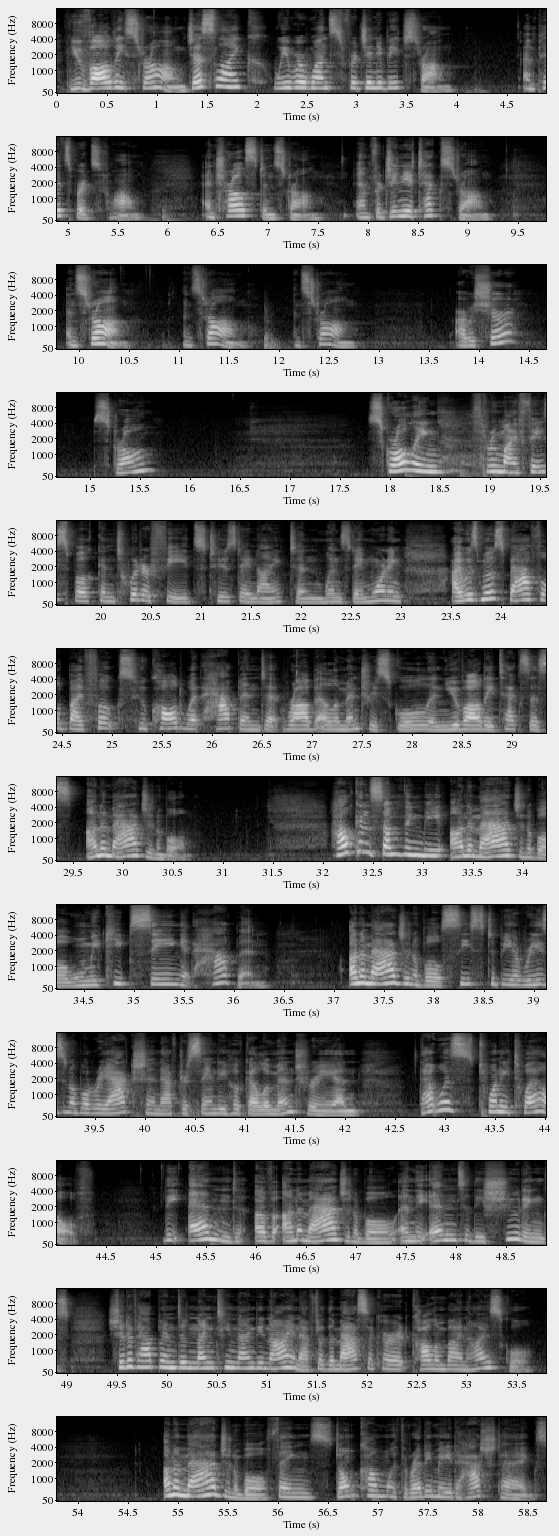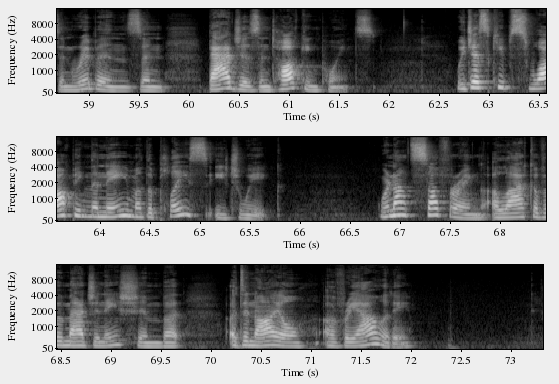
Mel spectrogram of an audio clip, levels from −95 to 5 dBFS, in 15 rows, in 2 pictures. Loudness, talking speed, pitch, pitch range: -25 LUFS, 120 wpm, 200 Hz, 165-245 Hz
